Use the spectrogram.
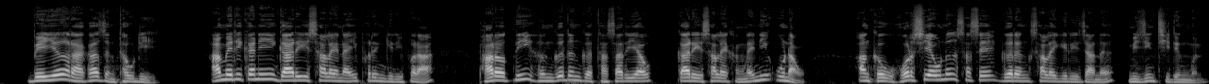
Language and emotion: Bodo, angry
